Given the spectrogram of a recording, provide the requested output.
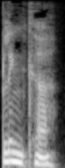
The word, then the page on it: blinker: British English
